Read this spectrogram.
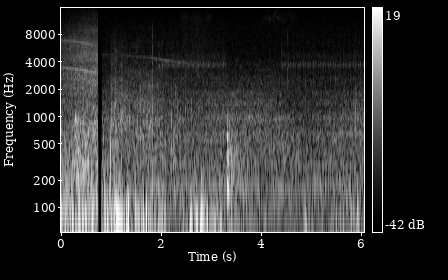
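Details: Ocotillo Wind turbine, 2015: thin high whistle from one blade over heavy wind rumble, with dull clunks seconds apart at the bottom of each rotation.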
